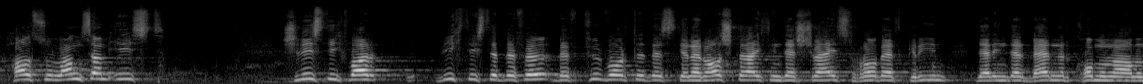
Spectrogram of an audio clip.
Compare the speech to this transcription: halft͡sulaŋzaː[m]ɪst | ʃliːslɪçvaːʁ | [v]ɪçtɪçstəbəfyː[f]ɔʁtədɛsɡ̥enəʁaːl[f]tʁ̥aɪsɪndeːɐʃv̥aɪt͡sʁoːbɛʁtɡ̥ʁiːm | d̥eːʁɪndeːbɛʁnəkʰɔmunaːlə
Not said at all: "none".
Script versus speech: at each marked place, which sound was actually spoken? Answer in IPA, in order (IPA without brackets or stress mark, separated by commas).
m, v, v, ʃ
